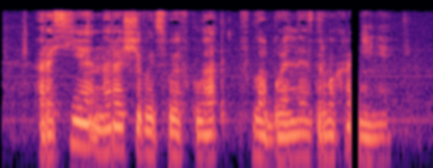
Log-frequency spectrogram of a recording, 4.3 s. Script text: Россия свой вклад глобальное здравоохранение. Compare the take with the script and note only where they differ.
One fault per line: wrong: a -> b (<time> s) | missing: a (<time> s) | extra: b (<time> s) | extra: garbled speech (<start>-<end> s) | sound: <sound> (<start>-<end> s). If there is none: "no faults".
extra: наращивает (0.9 s)
extra: в (2.4 s)
sound: dropout (3.5-3.6 s)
